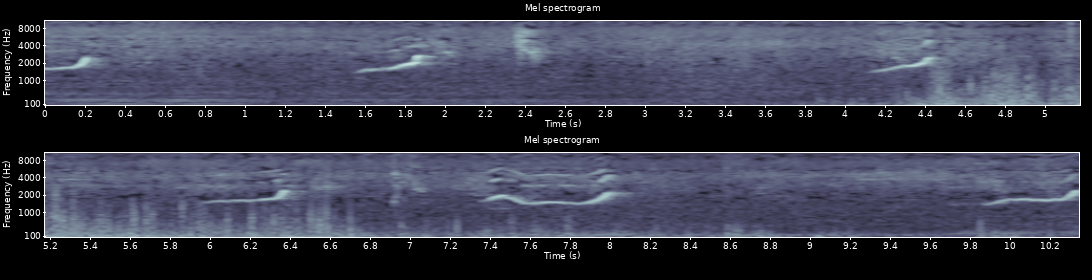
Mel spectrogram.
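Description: A pet cockatiel gives short, clear rising whistles, repeated every second or two.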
